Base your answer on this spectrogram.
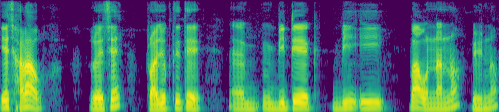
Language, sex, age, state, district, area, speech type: Bengali, male, 45-60, West Bengal, Hooghly, urban, spontaneous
